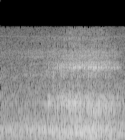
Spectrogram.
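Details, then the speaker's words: Husband snoring in an upstairs bedroom, loud enough to hear from the kitchen downstairs: a loud, rasping, fluttering snore that swells over a breath, with room noise; snoring. "I am downstairs in my kitchen I can hear my husband snoring all the way upstairs in the bedroom and he wants to know why I can't sleep at night"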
